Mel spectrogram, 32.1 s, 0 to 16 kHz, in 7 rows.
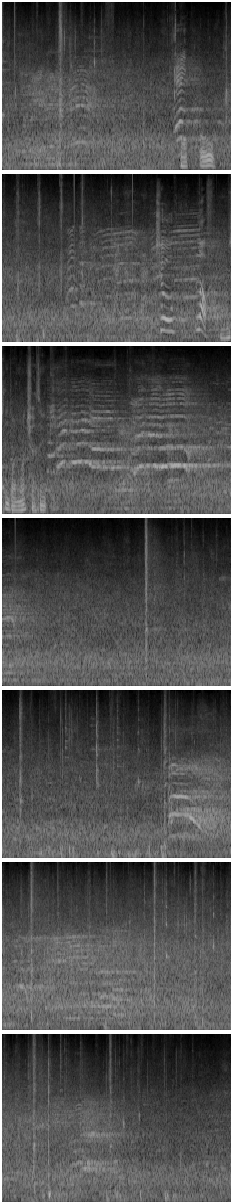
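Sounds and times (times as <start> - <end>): murmur of crowd voices: 0.0 - 32.0
shoe squeak: 19.6 - 21.5, 29.6 - 30.5.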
